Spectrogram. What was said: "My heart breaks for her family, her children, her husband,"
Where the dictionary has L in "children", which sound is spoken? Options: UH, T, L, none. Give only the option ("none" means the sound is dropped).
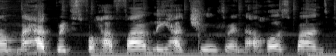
L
